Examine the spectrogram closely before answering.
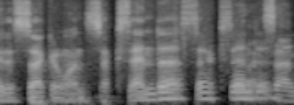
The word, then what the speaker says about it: Saxenda: don't know how to say the second one, Saxenda? Saxenda? Saxenda, yeah.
